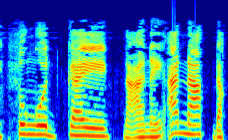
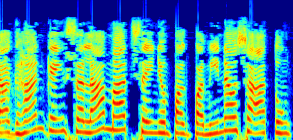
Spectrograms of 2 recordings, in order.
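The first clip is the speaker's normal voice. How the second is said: bright, raised announcer outro over music; radio sign-off; 5 semitones higher than usual. Acted. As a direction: close the show like a radio host thanking listeners. Radio hosts signing off programme.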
